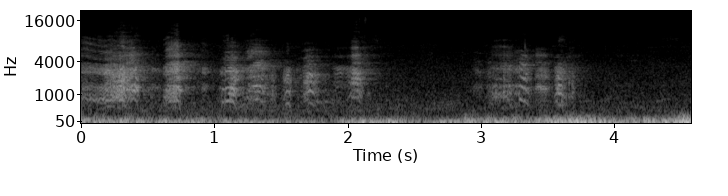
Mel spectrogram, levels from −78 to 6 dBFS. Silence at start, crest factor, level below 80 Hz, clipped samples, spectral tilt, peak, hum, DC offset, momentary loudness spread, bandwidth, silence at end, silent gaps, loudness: 0 s; 16 dB; -32 dBFS; under 0.1%; -3 dB/octave; -12 dBFS; none; under 0.1%; 12 LU; 13 kHz; 0 s; none; -33 LUFS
